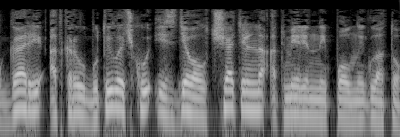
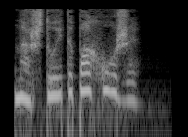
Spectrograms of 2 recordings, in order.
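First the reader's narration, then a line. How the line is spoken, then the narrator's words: Whispered. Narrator (Russian): прошептала Гермиона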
